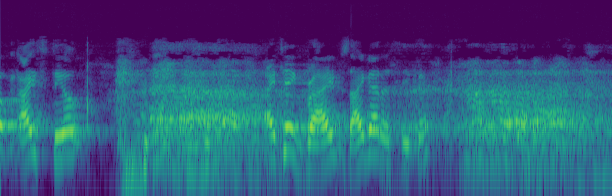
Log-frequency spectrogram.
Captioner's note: devotees laughing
